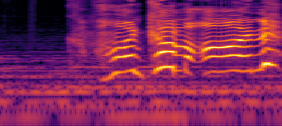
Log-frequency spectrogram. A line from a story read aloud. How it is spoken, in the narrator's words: she whimpered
